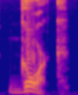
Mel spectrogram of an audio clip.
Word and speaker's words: Gork: Gork. One syllable. Hard G.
